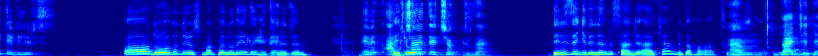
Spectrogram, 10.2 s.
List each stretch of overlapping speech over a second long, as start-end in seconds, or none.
none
